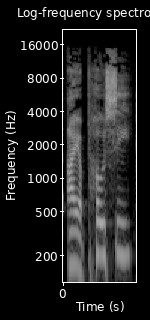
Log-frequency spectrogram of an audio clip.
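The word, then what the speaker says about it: Iapoce: It's pronounced Iaposi.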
